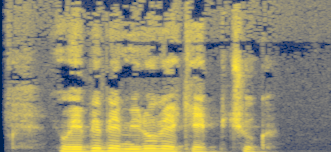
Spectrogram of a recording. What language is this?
Kurdish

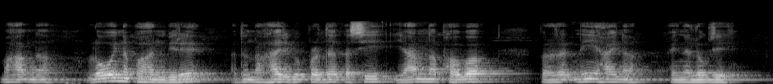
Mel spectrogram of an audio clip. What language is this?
Manipuri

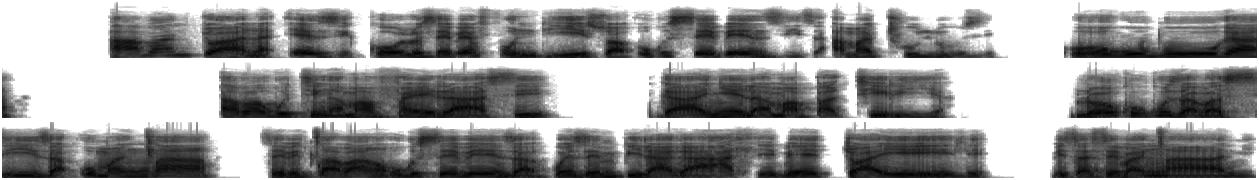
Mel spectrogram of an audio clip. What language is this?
North Ndebele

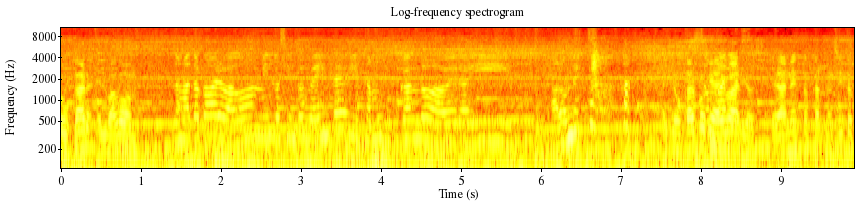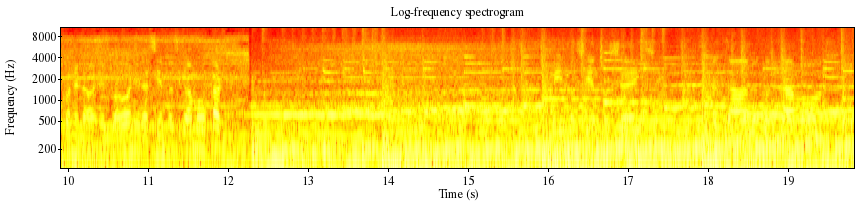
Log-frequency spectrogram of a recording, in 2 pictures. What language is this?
Spanish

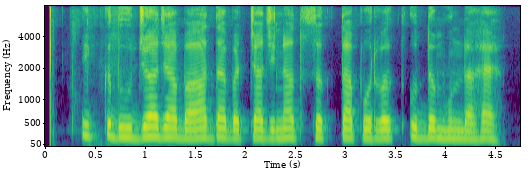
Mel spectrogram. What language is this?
Punjabi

